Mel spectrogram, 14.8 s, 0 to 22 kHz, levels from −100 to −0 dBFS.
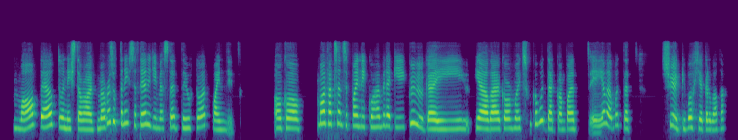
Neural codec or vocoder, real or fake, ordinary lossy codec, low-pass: codec, 16 kHz, 0.5 kbps, X-Codec, HuBERT features, trained on LibriSpeech; fake; none; 7.2 kHz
